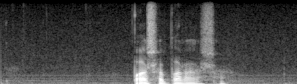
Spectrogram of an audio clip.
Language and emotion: Russian, neutral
